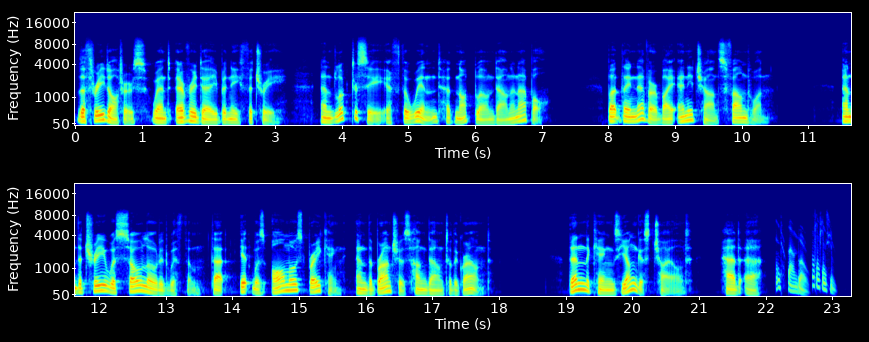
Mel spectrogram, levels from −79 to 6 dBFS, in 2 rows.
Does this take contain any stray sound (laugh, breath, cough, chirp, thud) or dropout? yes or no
yes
